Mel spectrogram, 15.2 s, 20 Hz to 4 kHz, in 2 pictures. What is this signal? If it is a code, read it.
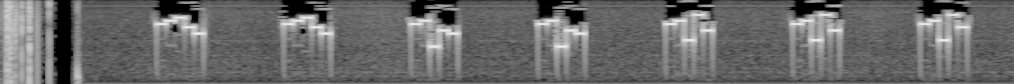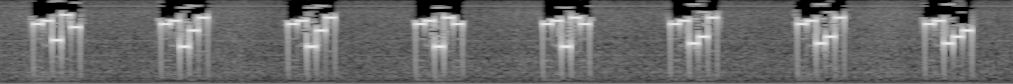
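Five-tone selective call (ZVEI), heard as quick runs of five tones, tones of about 80 ms. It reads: 89075 89075 89165 89165 89336 89336 89337 89337 89160 89160 89108 89108 89240 89240 89246
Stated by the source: ZVEI five-tone selective call 89170, received by SDR.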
